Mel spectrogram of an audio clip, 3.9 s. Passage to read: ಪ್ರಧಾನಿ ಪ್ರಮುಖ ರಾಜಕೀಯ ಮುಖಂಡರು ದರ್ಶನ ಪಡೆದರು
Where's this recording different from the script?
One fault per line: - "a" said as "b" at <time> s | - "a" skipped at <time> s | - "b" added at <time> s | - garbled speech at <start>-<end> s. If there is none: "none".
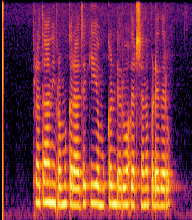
none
